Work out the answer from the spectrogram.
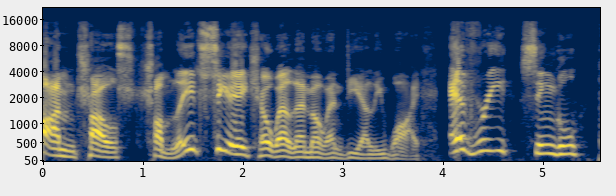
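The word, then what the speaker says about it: Cholmondeley: And get a load of how this guy's name is spelled. So his name is Charles Chumley. How would you expect his name to be spelled? – Chumley. – Oh, I would expect that too, but no. Chomondeley.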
